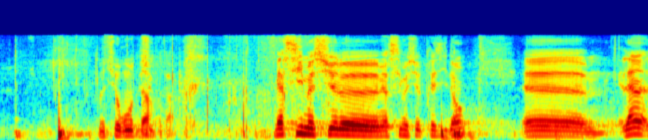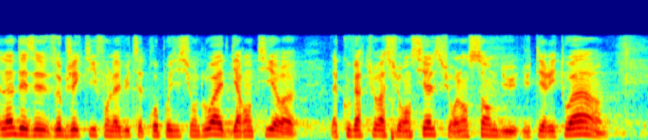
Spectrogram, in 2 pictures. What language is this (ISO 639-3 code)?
fra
